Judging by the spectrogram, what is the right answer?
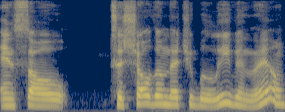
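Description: In a very clean recording with a silent background and a dry, close sound with no echo, a man speaks with a Mississippi accent, a fairly high pitch and ordinary pitch variation. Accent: Southern US (Mississippi). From Mississippi, US South. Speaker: sports podcaster and YouTuber. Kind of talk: casual sports chat.

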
